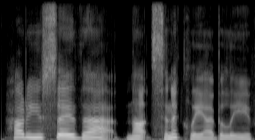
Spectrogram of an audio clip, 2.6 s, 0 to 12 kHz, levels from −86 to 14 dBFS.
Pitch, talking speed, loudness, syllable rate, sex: 215 Hz, 190 wpm, -17 LUFS, 6.3 syllables/s, female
